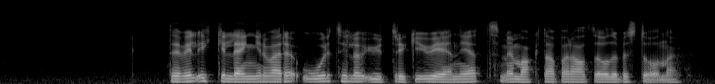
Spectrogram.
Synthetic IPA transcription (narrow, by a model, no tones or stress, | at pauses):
d̪̥eːʋɪlɪkəlɛŋəɾʋæːɾə̰ʔuːɾt̪ʰɪloːʔʉːt̪ʰɾʏkəʉeːnɪheːt̪mʔeːmɑkt̪ɑpɑɾɑːt̪ʰəoːd̪eːbəst̪o̰ːənʔə̰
